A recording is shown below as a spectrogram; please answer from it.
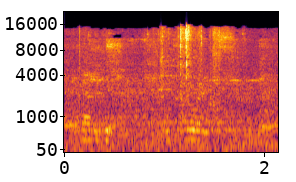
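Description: Indistinct, untranscribed speech, wavering at a fairly high pitch like a young child's voice, over a steady low hum of shop ambience.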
